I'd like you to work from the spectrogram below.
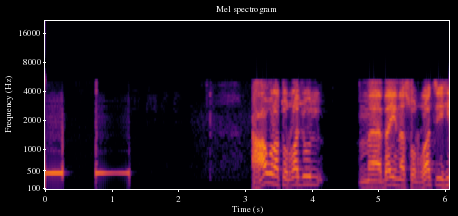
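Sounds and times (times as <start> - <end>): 
mid-pitched telephone line tone of an incoming call connecting: 0.0 - 1.3
speech: 3.1 - 6.0.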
